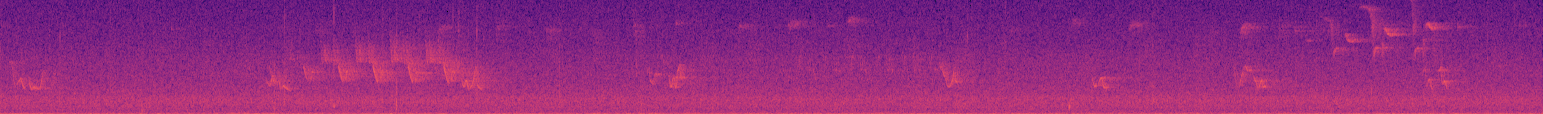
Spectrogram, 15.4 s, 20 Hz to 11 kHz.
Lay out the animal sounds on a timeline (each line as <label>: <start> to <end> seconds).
Red-eyed Vireo (Vireo olivaceus): 0.0 to 15.4 seconds
Ovenbird (Seiurus aurocapilla): 2.7 to 4.7 seconds
unidentified call: 4.2 to 12.7 seconds
Yellow-rumped Warbler (Setophaga coronata): 8.0 to 9.4 seconds
Blackburnian Warbler (Setophaga fusca): 13.1 to 14.7 seconds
